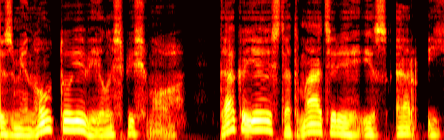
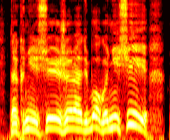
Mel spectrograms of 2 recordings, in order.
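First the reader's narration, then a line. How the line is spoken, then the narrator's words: Shouted in agitation. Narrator (Russian): закричал весь в волнении Раскольников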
